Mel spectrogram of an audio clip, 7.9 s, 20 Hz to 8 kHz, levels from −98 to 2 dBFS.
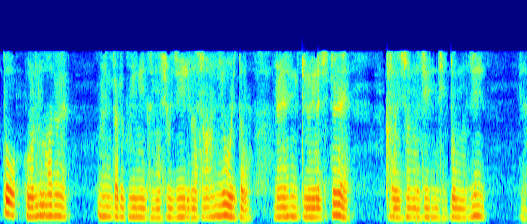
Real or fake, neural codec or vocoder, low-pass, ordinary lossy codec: fake; autoencoder, 22.05 kHz, a latent of 192 numbers a frame, VITS, trained on one speaker; 7.2 kHz; AAC, 16 kbps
